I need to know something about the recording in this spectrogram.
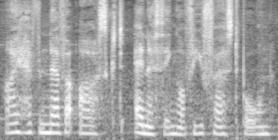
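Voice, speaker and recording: An actress playing an earnest, pleading younger sister of a noble family, reading formally and dramatically in a game cutscene. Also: female voice, lowish voice, steady tone, gravelly, dark tone. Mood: grieving, pleading. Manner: formal, imploring, measured. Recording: long reverb, faint music.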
